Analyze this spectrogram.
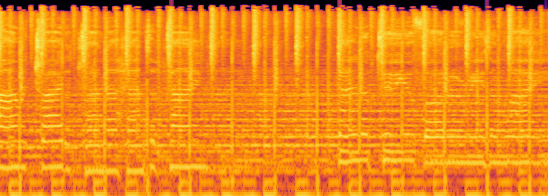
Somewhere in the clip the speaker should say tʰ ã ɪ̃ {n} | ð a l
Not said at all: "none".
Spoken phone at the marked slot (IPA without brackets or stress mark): m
